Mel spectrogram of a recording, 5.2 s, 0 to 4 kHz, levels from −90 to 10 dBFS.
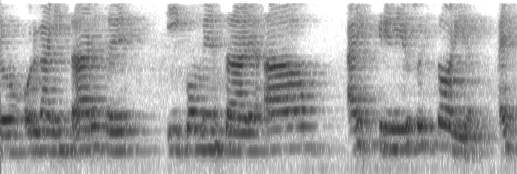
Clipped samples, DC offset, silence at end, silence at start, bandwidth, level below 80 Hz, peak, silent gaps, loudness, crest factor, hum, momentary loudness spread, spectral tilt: under 0.1%; under 0.1%; 0 s; 0 s; 4 kHz; -62 dBFS; -4 dBFS; none; -18 LUFS; 14 dB; none; 11 LU; -8.5 dB/octave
